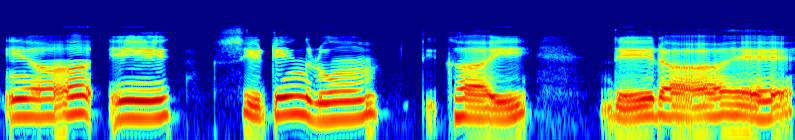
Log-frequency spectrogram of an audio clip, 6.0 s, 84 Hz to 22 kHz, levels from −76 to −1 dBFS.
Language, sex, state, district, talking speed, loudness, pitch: Hindi, female, Himachal Pradesh, Shimla, 80 wpm, -12 LUFS, 200 Hz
